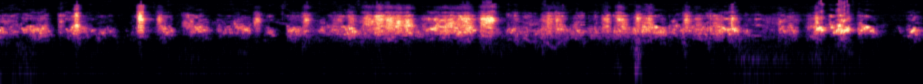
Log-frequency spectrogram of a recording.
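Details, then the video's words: Budgies at home produce a steady scratchy, rasping warble mixed with sharp chirps, many notes overlapping. "Budgies sound"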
